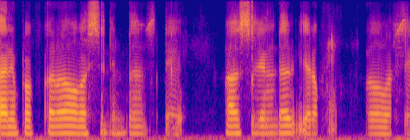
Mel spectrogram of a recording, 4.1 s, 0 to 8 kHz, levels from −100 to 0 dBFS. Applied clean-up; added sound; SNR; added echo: neural diffusion model UNIVERSE++.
